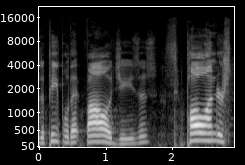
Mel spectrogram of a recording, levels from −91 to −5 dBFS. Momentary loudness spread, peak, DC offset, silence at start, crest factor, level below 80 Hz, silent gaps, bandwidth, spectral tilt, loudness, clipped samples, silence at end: 20 LU; -8 dBFS; under 0.1%; 0 s; 18 dB; -64 dBFS; none; 12 kHz; -5.5 dB/octave; -23 LUFS; under 0.1%; 0.05 s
